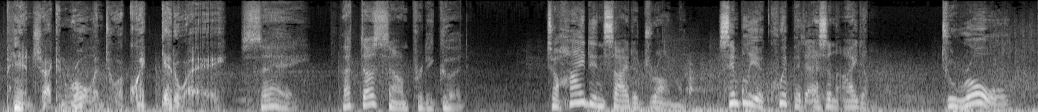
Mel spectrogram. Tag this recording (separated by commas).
Speech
